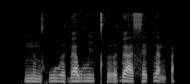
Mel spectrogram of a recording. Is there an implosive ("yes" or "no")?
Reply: yes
